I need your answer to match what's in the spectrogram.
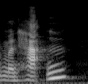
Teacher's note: A lot of times people use the glottal stop instead of the T before an N.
